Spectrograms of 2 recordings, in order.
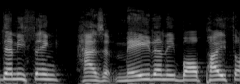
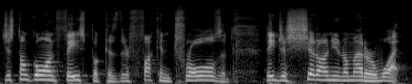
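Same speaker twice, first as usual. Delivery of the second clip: ordinary talk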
